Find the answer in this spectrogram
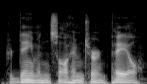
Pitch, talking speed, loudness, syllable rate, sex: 90 Hz, 245 wpm, -17 LUFS, 5.0 syllables/s, male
